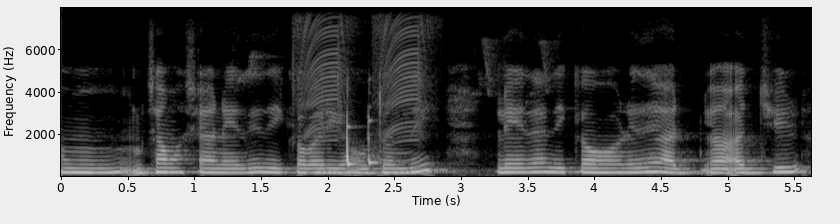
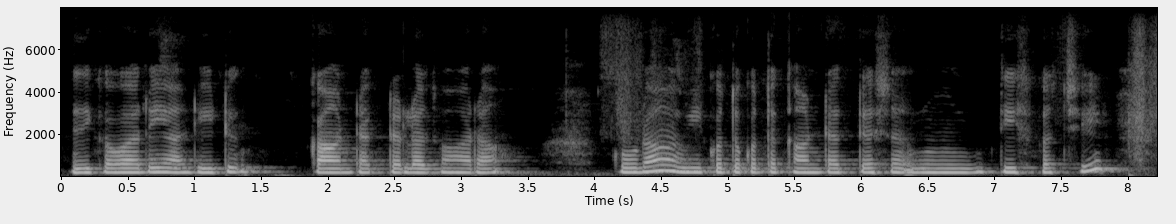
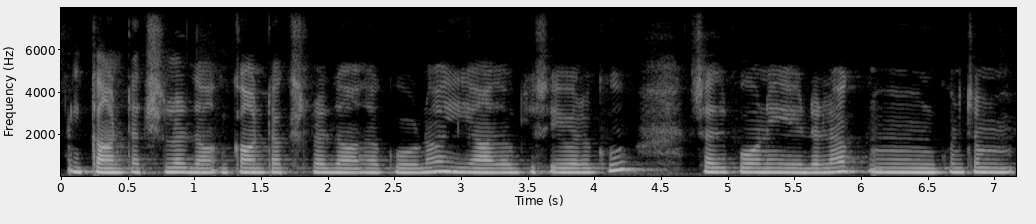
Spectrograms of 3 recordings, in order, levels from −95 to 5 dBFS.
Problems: low volume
